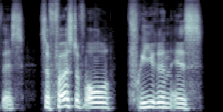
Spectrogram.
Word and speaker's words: Frieren: not very precisely so I might say fan but the correct clean pronunciation is frein and frein means freezing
